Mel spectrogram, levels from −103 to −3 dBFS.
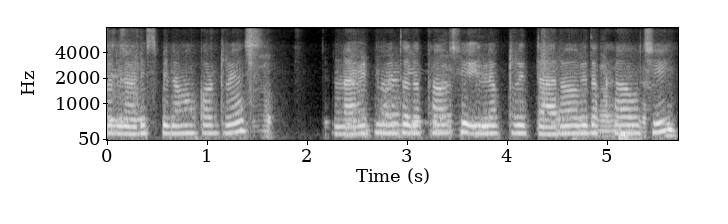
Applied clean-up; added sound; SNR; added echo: neural mask model RNNoise.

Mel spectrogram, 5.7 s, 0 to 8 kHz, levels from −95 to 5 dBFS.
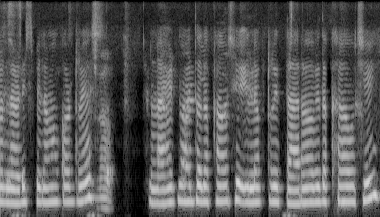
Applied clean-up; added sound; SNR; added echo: neural mask model Resemble Enhance denoiser.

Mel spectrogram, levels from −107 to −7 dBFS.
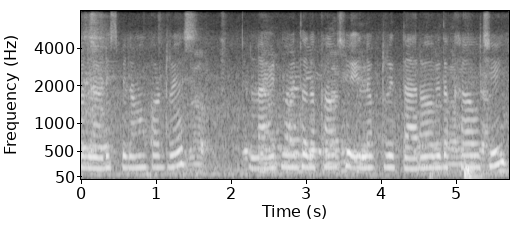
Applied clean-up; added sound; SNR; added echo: none; none; none; none.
